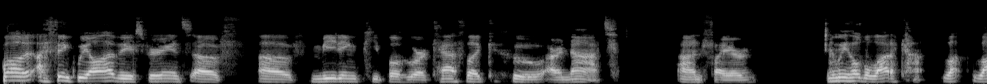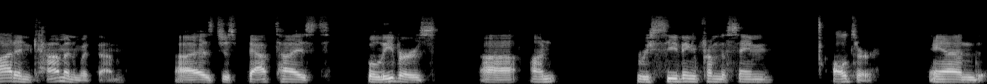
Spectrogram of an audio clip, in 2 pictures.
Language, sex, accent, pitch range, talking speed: English, male, American, 115-135 Hz, 135 wpm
